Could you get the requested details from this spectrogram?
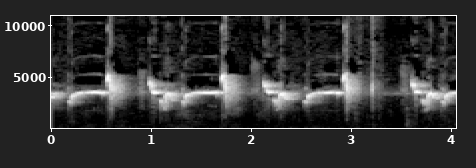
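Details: Prenjak wulung prinia giving evenly spaced phrases: sharp upward flick, falling chirps and a held high whistle, about four phrases, background quiet.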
